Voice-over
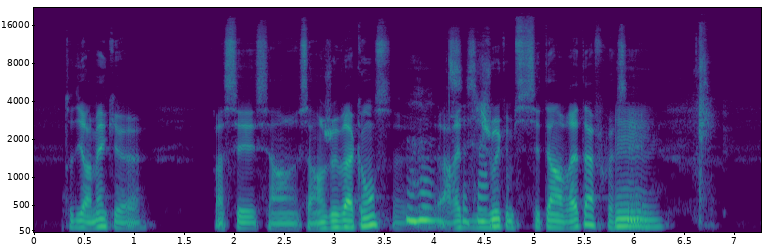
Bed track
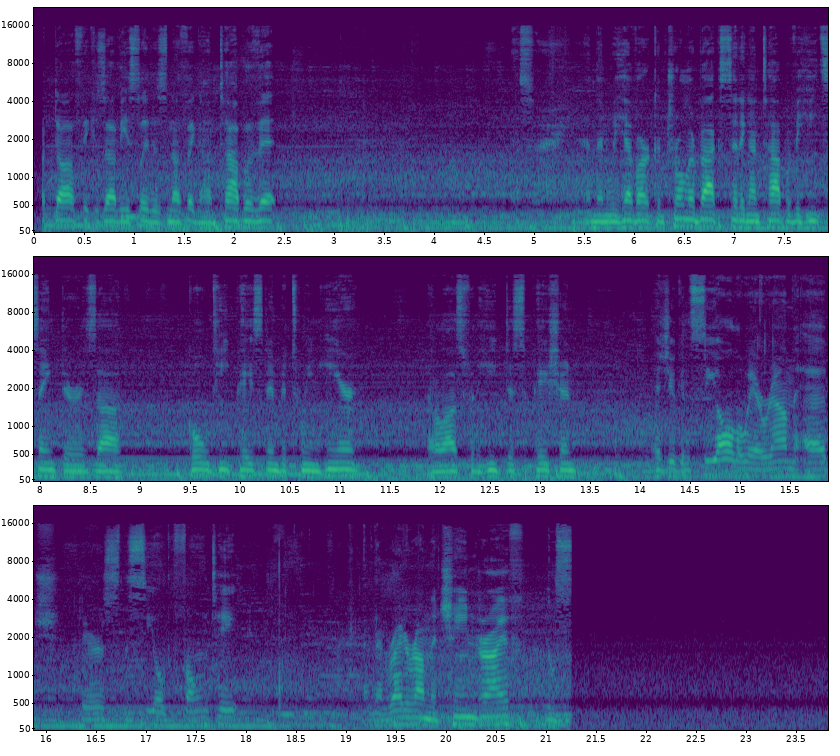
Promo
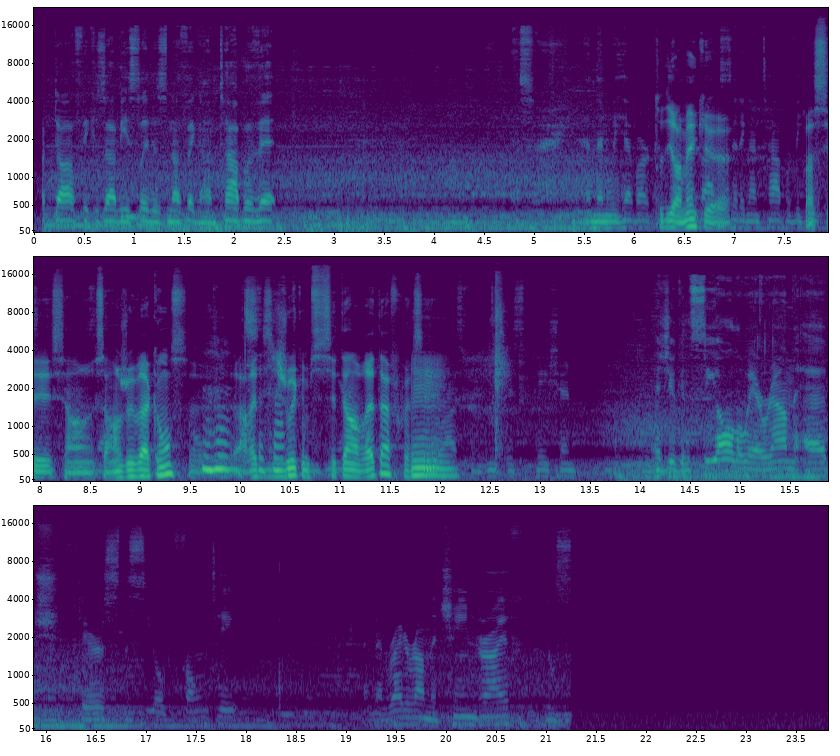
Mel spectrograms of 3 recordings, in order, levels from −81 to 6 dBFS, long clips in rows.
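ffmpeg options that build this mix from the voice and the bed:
ffmpeg -i stem1.wav -i stem2.wav -filter_complex "[0:a]adelay=5900,volume=-1dB[link_01];[1:a]volume=12.5dB,afade=type=out:start_time=5.66:duration=0.3:silence=0.188365,afade=type=in:start_time=13.56:duration=0.56:silence=0.149624,afade=type=out:start_time=15.52:duration=1.49:silence=0.149624[link_02];[link_01][link_02]amix=inputs=2:normalize=0" out.wav

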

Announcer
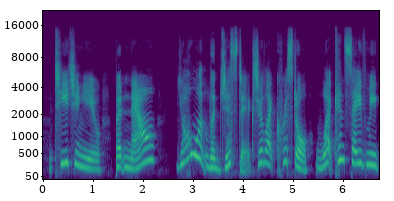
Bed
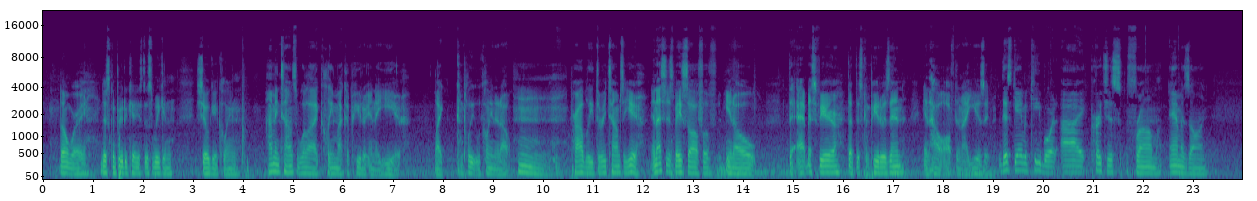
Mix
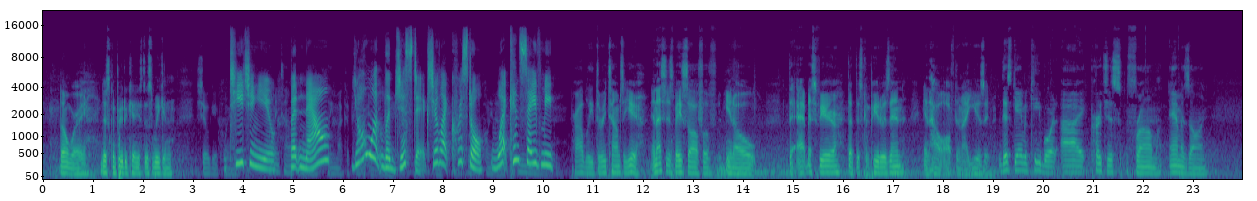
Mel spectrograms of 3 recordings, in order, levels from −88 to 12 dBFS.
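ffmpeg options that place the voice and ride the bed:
ffmpeg -i stem1.wav -i stem2.wav -filter_complex "[0:a]adelay=3500,volume=1dB[link_01];[1:a]volume=19.5dB,afade=type=out:start_time=2.36:duration=0.91:silence=0.0841395,afade=type=in:start_time=10.52:duration=0.68:silence=0.1[link_02];[link_01][link_02]amix=inputs=2:normalize=0" out.wav

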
